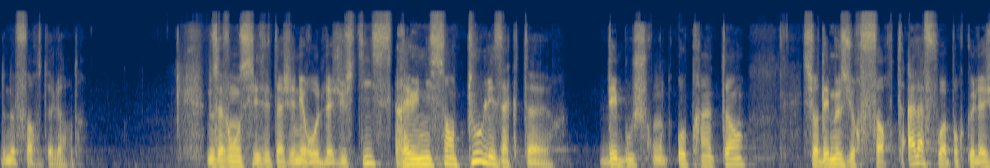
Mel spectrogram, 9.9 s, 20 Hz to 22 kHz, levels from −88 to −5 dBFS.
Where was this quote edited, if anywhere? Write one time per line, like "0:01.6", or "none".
0:02.5
0:03.9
